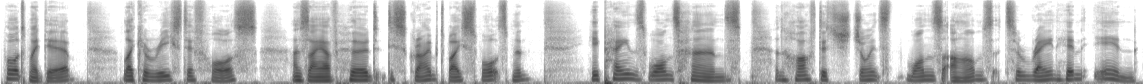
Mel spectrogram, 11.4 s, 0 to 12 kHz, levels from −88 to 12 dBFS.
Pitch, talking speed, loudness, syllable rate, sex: 115 Hz, 145 wpm, -22 LUFS, 3.1 syllables/s, male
